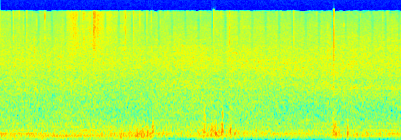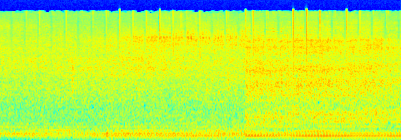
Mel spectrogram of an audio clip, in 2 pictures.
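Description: A steady, low engine hum, as from a motor vehicle running nearby, with a few soft knocks about two to four seconds in.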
